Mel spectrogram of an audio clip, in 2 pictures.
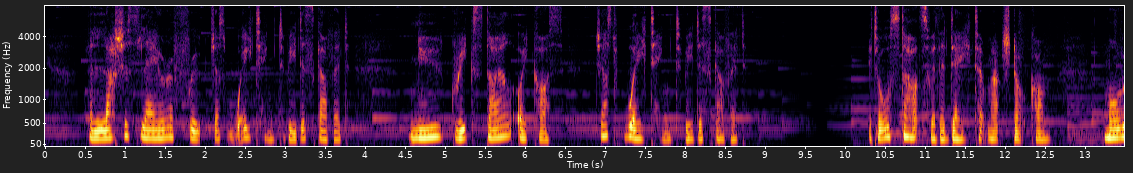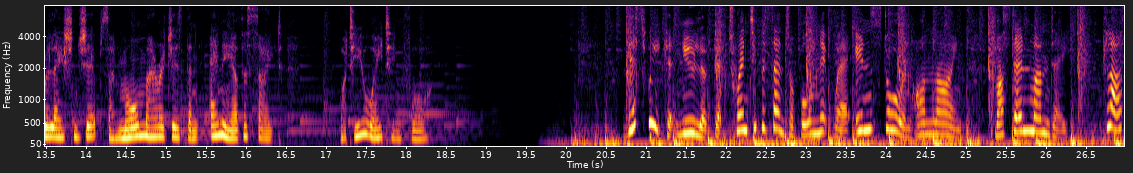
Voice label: Commercial

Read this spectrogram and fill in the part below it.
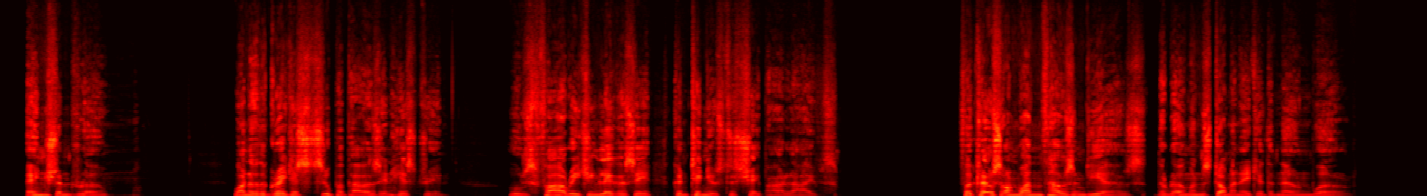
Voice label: documentary; ancient rome

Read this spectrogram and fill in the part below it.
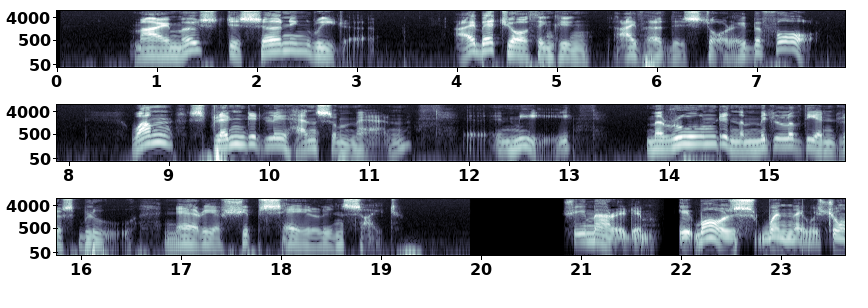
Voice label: UK Narrative

